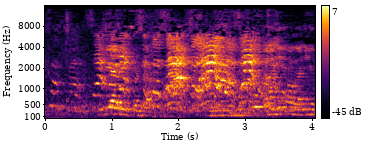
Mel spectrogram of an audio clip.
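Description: A class of young schoolchildren calling out together, many high voices overlapping. They start about a second in and are loudest in the middle.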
